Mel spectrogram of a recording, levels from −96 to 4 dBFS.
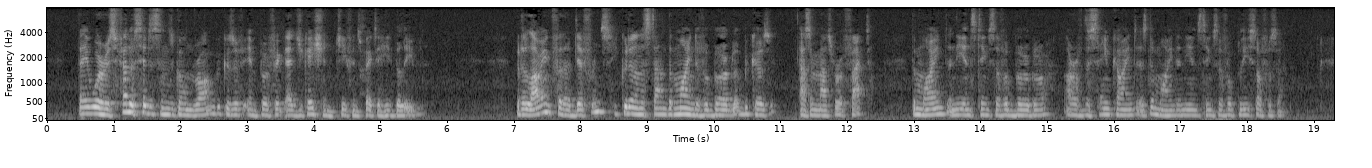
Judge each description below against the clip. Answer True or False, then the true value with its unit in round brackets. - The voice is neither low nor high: True (145 Hz)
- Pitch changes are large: False (2.9 semitones)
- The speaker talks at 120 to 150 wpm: False (175 wpm)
